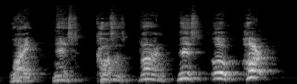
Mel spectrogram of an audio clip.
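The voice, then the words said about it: Imitates another person's voice. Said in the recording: “That's my Eric Mason impression.”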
